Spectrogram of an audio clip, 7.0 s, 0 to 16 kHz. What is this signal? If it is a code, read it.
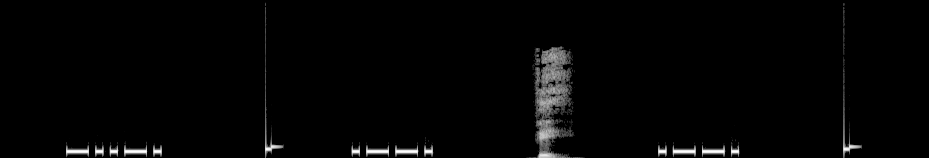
Morse code, heard as a keyed tone, about 22 wpm, 700 Hz. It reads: / P P
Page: This rapid-fire timing is geared to push your ICR (Instant Character Recognition) skills.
